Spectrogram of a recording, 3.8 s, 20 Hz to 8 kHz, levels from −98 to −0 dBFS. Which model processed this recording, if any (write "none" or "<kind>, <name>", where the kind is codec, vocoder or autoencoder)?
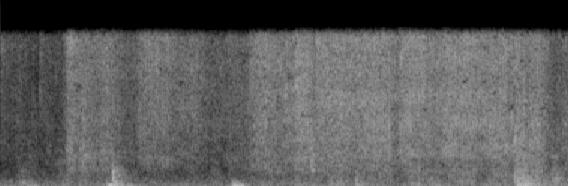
none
